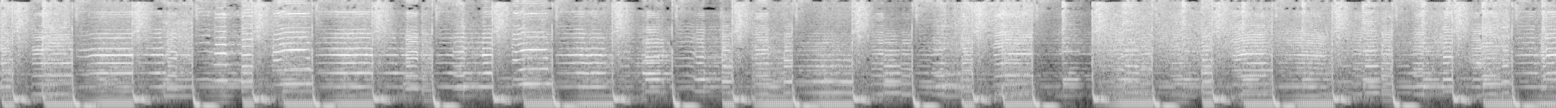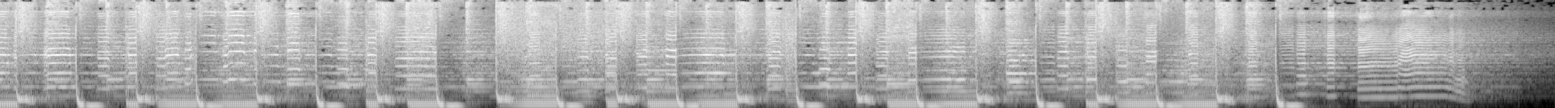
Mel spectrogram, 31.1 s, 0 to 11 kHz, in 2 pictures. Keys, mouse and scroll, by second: 0.6 ctrl+=, 1.0 ctrl+-, 1.6 space, 4.1-4.7 drag, 7.3-7.9 space, 18.3 space, 18.5 click, 19.1 space, 19.3 click, 19.4-19.9 space, 20.4 F9, 23.4 click, 25.8 click, 27.7 click.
